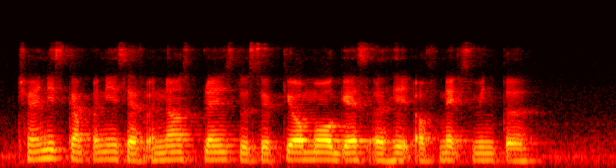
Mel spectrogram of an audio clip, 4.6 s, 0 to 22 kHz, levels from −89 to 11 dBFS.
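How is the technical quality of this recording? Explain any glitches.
No audible glitches or faults.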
